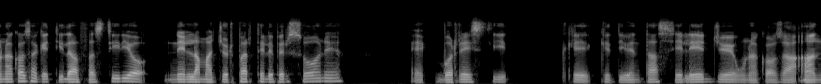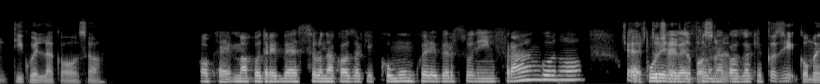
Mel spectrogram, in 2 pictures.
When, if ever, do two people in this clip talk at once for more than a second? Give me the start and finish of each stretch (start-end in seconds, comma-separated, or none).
14.5-15.8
